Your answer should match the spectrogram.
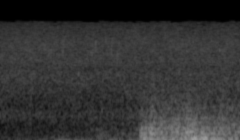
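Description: A faint steady hiss, then a low rumble that swells suddenly about one and a half seconds in and carries on.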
